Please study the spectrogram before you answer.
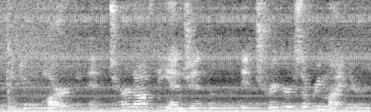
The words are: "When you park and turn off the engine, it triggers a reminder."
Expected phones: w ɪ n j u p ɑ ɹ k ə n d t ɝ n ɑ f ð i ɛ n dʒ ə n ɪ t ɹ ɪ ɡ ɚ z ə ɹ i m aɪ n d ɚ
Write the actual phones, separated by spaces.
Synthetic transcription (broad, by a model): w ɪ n j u p ɑ ɹ k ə n t ɝ n ɑ f ð i ɛ n dʒ ə n ɪ t ɹ ɪ ɡ ɚ z ə ɹ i m aɪ n d ɚ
